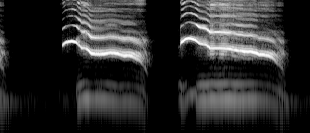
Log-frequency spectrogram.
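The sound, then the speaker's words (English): Two long, loud estrus-growl elk calls made by voice through an elk call, each a high, nasal, whining tone that slides downward over a rough, growling low undertone, separated by a brief pause. No talking. “But sometimes I'll throw in what would be like a more of an estrus growl.”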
